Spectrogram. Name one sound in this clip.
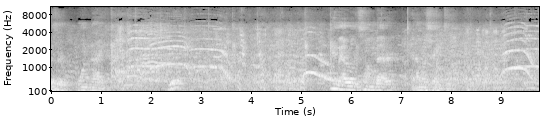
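A guitar strums along.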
